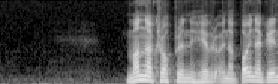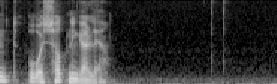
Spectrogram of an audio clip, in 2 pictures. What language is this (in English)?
Faroese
